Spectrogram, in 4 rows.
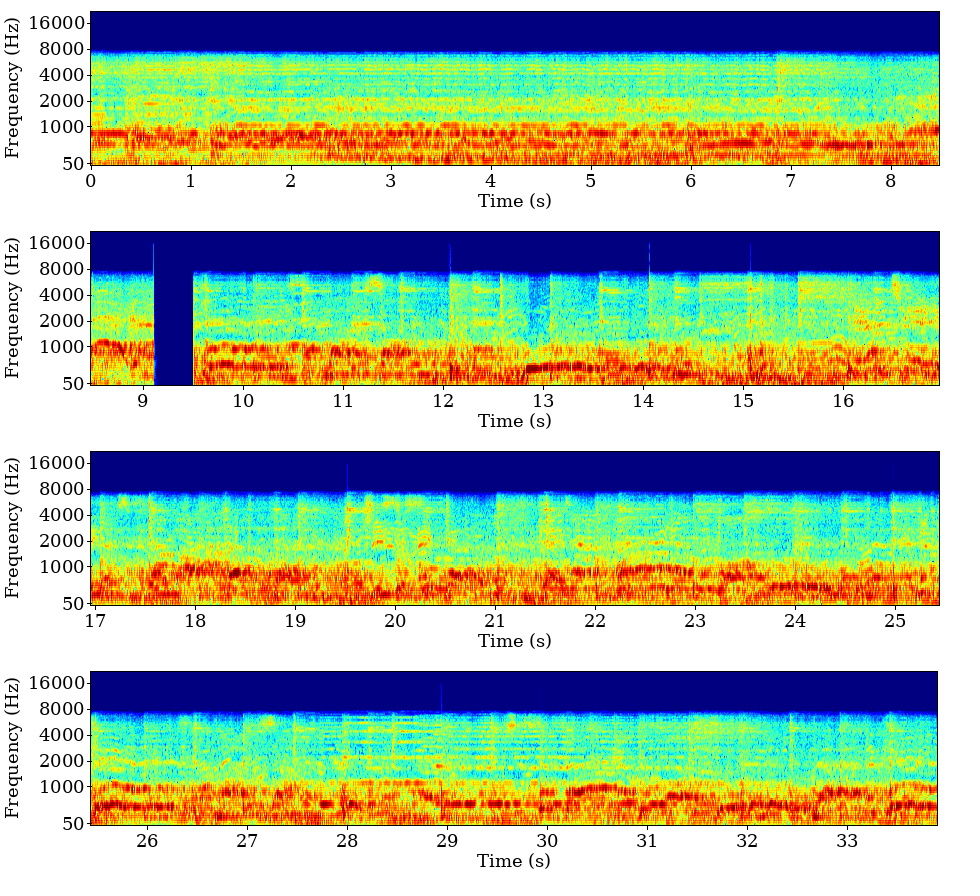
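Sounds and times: saxophone section: 0.0 - 9.0, 27.6 - 30.7
singers: 0.0 - 14.8, 15.7 - 33.9
live soul band playing: 0.0 - 33.9.

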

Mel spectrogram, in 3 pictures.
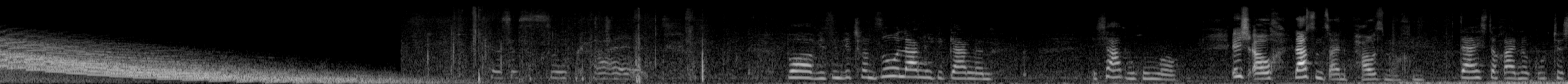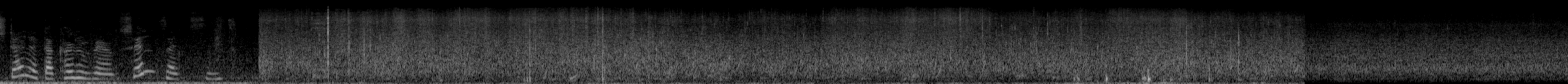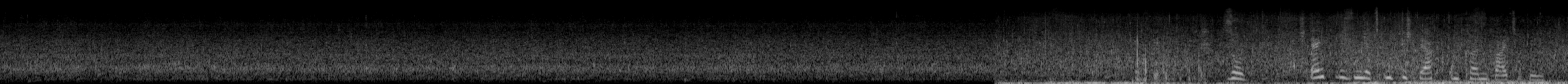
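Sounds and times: low rumble: 0.0 - 4.6
stream rushing: 4.0 - 11.3, 18.2 - 47.0.

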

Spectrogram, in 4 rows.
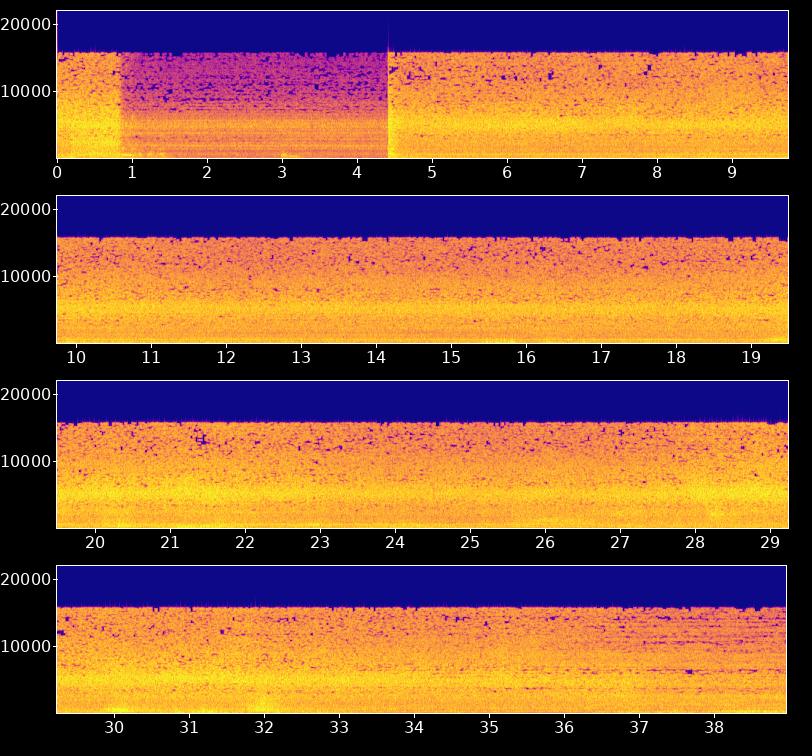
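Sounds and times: water jet spraying hiss: 0.0 - 1.0, 4.4 - 38.9
pump motor hum: 2.9 - 38.9.

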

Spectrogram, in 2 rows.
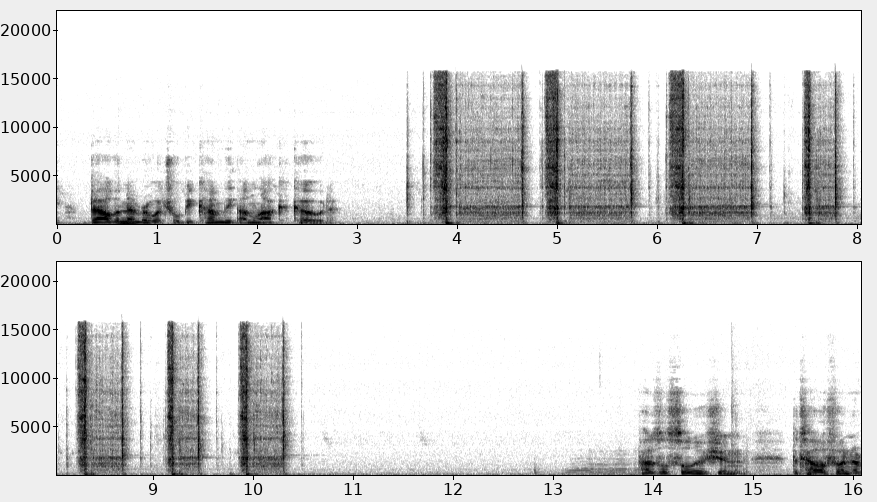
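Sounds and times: rotary telephone dial clicking: 3.5 - 10.5.

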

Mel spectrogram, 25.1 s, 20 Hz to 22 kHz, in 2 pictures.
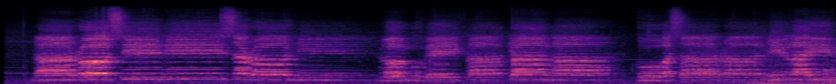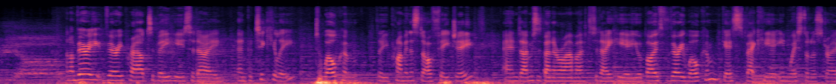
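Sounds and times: male choir singing: 0.4 - 16.1.

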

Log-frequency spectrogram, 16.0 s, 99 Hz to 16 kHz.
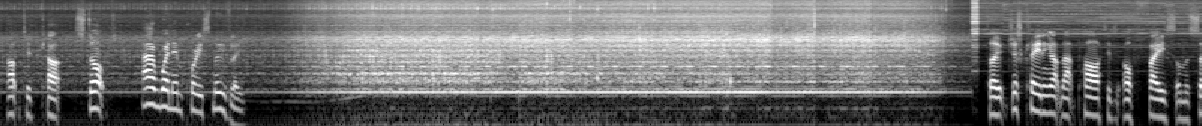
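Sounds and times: lathe motor hum: 0.0 - 16.0
blade cutting steel hiss: 12.9 - 16.0.

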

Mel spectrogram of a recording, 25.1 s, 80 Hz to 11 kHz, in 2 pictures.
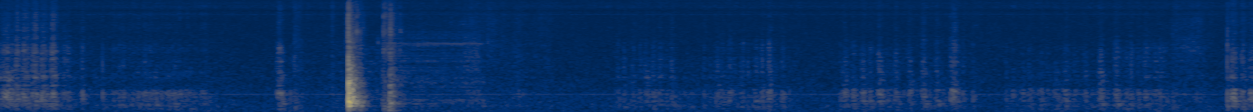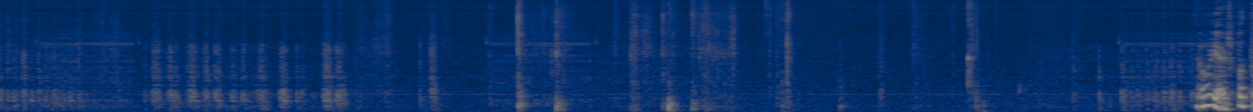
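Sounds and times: pen nib scratching on paper: 6.2 - 11.7, 12.3 - 16.0, 23.6 - 24.8.

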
